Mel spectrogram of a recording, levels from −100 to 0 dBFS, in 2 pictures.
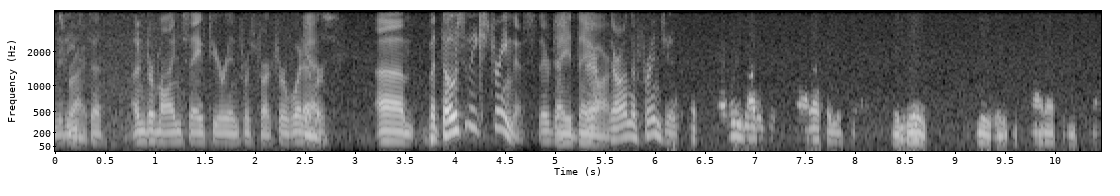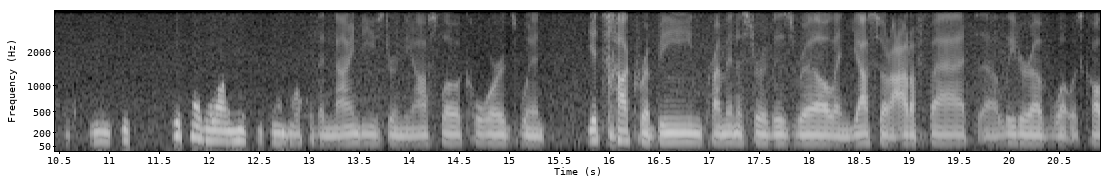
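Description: It's a speech clip, and from 6.12 to 11.21 s and again 11.6 to 12.92 s the talker gets speech suppressed in double talk, dipping by as much as about 25 dB, likely the echo canceller ducking everything while both ends spoke. Right after, from 12.94 to 13.08 s, a faint scrap of the other side's voice leaks through, about 35 dB under the speech, likely residual loudspeaker echo the canceller missed.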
